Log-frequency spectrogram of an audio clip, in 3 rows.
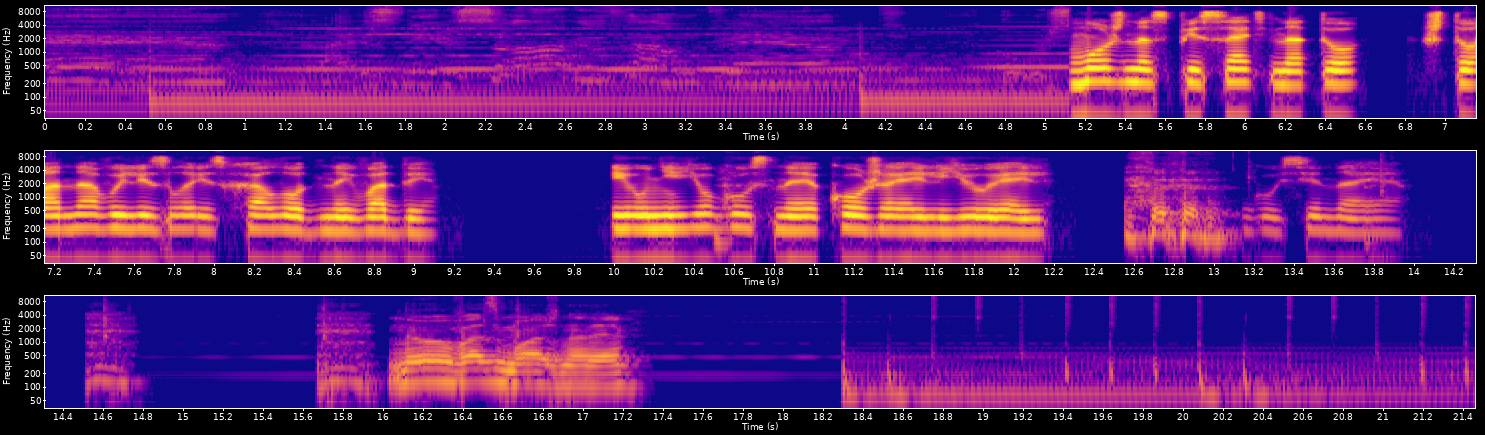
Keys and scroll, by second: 3.4 d, 5.2 d, 18.4 shift+d, 20.2 shift+d.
